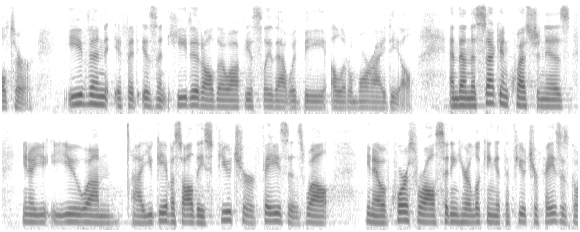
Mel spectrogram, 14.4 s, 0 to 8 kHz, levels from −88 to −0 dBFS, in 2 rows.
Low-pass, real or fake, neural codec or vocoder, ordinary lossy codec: 7.2 kHz; real; none; Opus, 32 kbps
